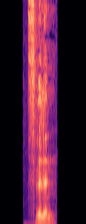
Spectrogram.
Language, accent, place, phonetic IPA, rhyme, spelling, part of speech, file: German, Germany, Berlin, [ˈt͡svɪlən], -ɪlən, Zwillen, noun, De-Zwillen.ogg
- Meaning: plural of Zwille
